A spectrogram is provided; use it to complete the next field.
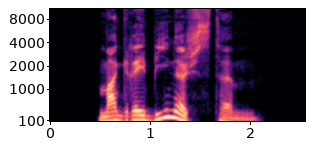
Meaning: strong dative masculine/neuter singular superlative degree of maghrebinisch
- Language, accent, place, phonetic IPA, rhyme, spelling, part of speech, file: German, Germany, Berlin, [maɡʁeˈbiːnɪʃstəm], -iːnɪʃstəm, maghrebinischstem, adjective, De-maghrebinischstem.ogg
